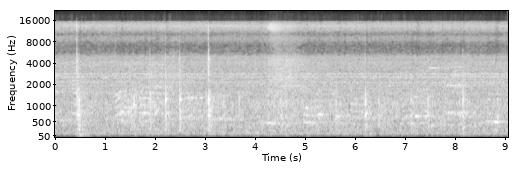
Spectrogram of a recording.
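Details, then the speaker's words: Samsung washing machine spinning at 700 RPM before repair: steady high-speed spin rumble with sharp irregular knocks and rattles; the spring basket mount's screw holes were worn, loosening the drum suspension, fixed by taping and tightening the screws. "और जैसा कि आपने देखा कि हमने आपको दिखाया इसका फॉल्ट, इसका जो ये स्प्रिंग बास्केट होता है ना, ये वाला, इसके स्क्रू की जगह ख़राब हो चुकी थी तो हमने इसके स्क्रू पे टेप चढ़ा के वो इसमें टाइट कर दिया है और अब ये मज़बूत है।"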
